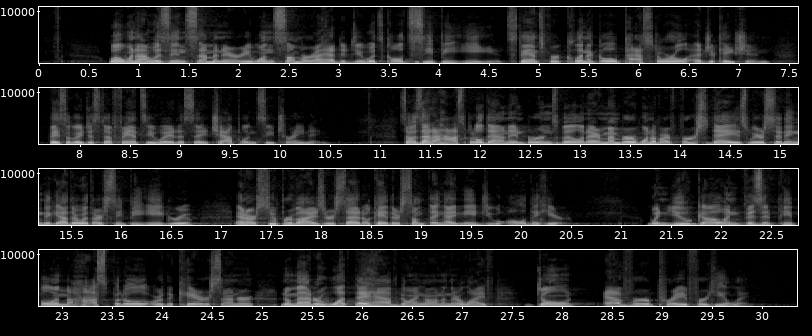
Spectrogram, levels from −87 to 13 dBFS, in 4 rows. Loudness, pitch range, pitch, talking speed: -29 LUFS, 190-245 Hz, 215 Hz, 190 wpm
